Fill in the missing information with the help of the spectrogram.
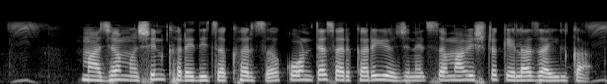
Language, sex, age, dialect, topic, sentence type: Marathi, female, 31-35, Standard Marathi, agriculture, question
